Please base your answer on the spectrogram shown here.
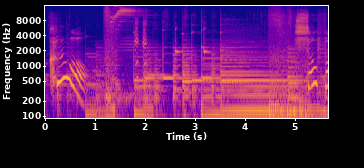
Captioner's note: laughing, blinking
